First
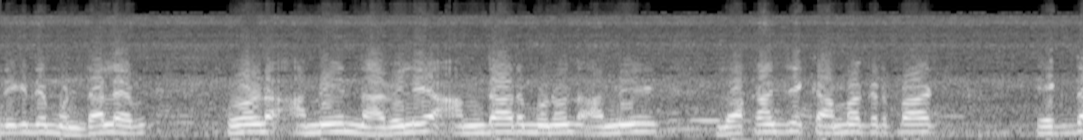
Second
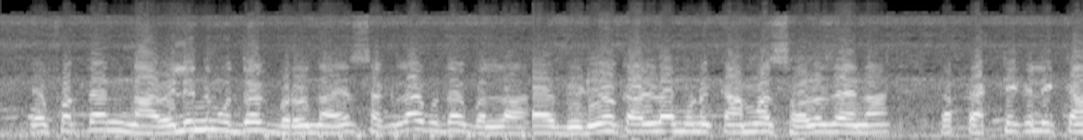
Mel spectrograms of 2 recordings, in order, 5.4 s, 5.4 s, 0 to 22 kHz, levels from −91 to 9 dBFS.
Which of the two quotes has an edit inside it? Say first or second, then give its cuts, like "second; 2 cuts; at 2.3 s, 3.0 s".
second; 1 cut; at 2.7 s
